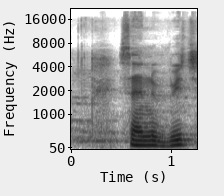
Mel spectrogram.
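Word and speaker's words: Sandwich: डब् आई सी एच डी को चुप रखना है यूज में नहीं सैंडविच पढ़ते डब्लू ई डी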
